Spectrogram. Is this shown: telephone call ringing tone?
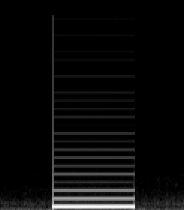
yes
